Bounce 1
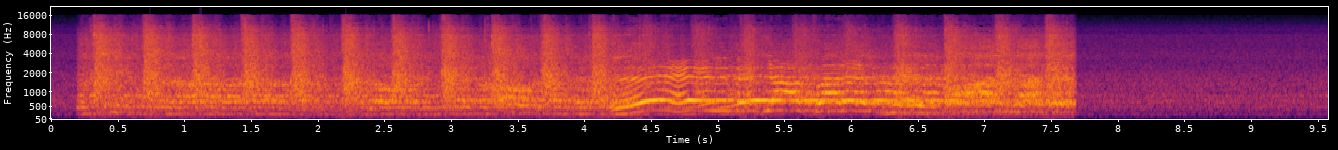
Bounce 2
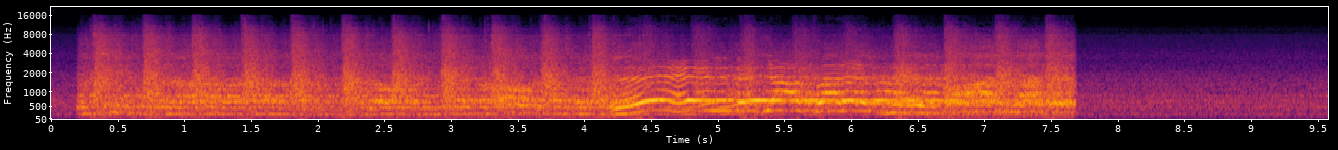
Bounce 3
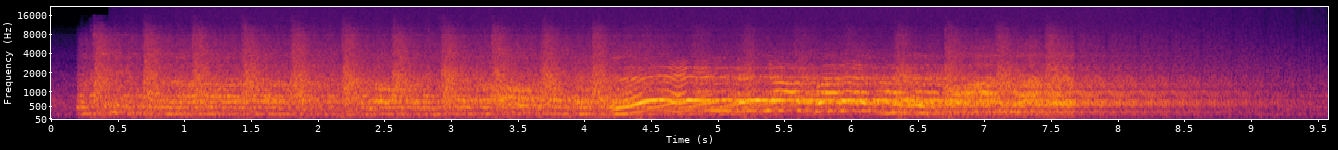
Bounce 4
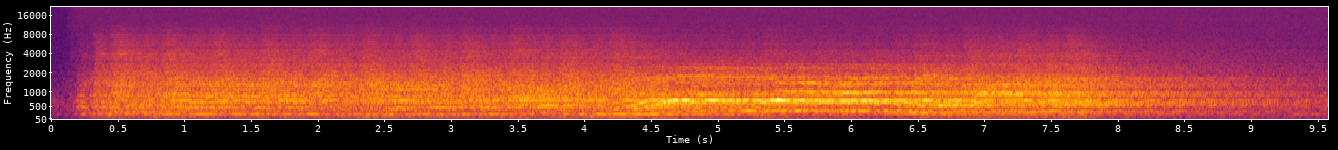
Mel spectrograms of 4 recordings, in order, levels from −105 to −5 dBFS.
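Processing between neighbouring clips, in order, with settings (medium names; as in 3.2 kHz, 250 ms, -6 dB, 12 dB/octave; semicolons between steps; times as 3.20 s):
tilt EQ -4.5 dB/octave; trim -1.5 dB
bit-crushed delay 237 ms, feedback 80%, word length 8-bit, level -10 dB; trim -1 dB
flange 0.63 Hz, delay 8.5 ms, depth 6.4 ms, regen -54%; in parallel at -9 dB: word length cut 8-bit, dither triangular; on the sum: reverberation RT60 1.4 s, pre-delay 115 ms, DRR -8.5 dB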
